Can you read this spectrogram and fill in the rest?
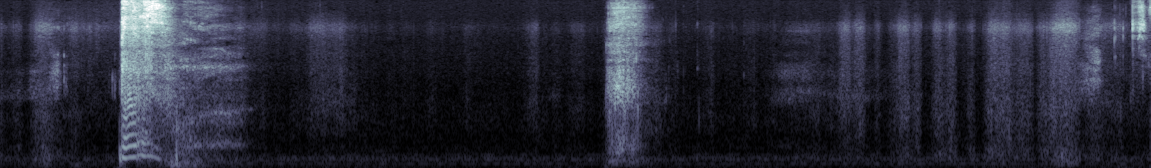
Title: Wet sneezes, few stifles and a nose blow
